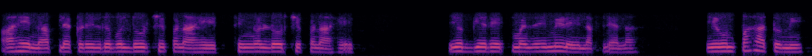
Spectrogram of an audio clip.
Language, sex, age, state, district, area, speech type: Marathi, female, 60+, Maharashtra, Osmanabad, rural, conversation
